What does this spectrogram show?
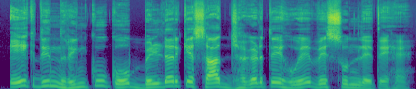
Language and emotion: Hindi, neutral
